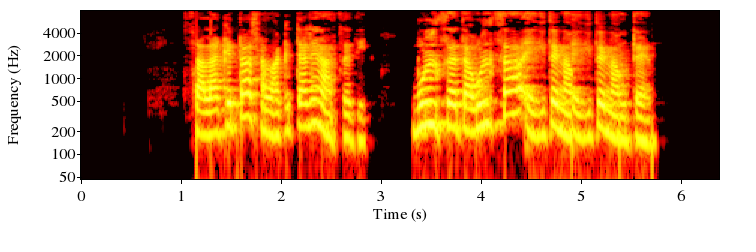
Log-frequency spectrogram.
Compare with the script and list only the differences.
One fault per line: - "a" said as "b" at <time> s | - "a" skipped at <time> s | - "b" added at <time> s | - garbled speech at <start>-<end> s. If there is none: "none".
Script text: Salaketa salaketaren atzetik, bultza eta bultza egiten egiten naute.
none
